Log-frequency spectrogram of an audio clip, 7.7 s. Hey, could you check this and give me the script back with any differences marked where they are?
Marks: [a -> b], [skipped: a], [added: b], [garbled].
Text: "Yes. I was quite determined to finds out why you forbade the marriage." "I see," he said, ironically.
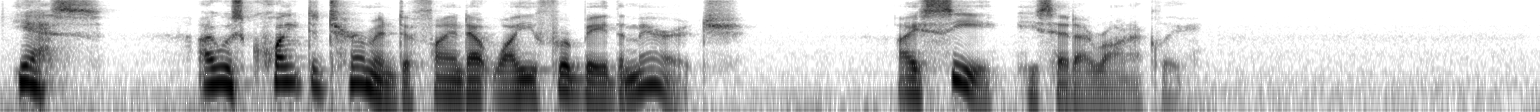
"Yes. I was quite determined to [finds -> find] out why you forbade the marriage." "I see," he said, ironically.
